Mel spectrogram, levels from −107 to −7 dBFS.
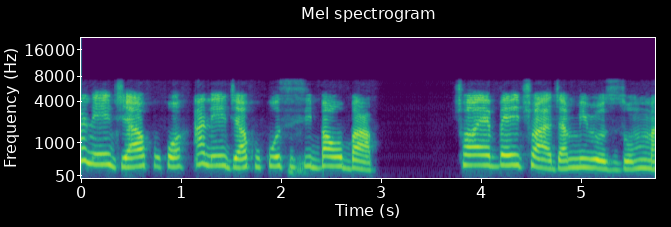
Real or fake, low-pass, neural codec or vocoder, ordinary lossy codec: fake; 7.2 kHz; codec, 16 kHz, 16 kbps, FreqCodec, smaller model; none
